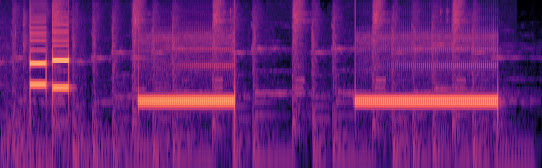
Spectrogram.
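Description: Two quick keypad beeps, then an outgoing call ringing: two long, steady ring tones separated by a pause of silence, fairly loud and clear with no voices.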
